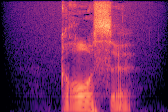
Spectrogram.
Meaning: inflection of groß: 1. strong/mixed nominative/accusative feminine singular 2. strong nominative/accusative plural 3. weak nominative all-gender singular 4. weak accusative feminine/neuter singular
- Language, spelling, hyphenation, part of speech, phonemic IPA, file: German, große, gro‧ße, adjective, /ˈɡʁoːsə/, De-große.ogg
